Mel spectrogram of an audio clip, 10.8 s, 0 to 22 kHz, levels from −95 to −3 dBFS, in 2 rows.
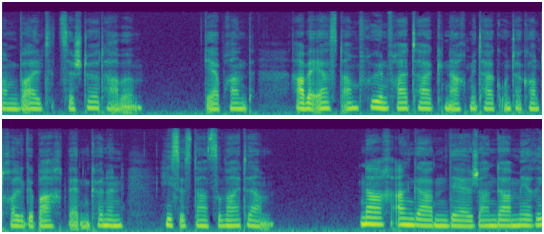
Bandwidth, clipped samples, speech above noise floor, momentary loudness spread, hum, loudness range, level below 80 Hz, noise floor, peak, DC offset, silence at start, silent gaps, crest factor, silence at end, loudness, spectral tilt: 16 kHz; under 0.1%; 26 dB; 8 LU; none; 3 LU; -44 dBFS; -46 dBFS; -4 dBFS; under 0.1%; 0 s; none; 18 dB; 0 s; -21 LUFS; -5 dB/octave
